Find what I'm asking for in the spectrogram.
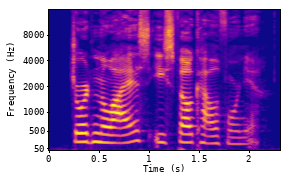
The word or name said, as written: Jordan Elias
